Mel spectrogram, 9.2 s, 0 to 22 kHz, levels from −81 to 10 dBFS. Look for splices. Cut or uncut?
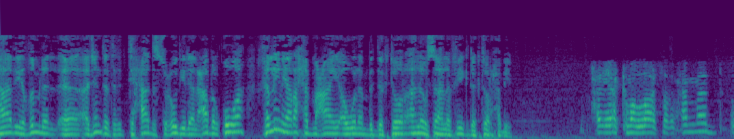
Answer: cut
